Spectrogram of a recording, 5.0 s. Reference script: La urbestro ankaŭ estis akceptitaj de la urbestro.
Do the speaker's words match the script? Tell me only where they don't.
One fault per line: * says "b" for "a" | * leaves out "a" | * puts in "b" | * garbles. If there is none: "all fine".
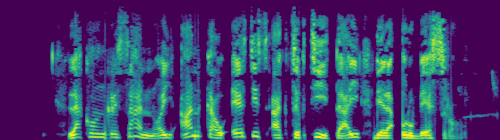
* says "kongresanoj" for "urbestro"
